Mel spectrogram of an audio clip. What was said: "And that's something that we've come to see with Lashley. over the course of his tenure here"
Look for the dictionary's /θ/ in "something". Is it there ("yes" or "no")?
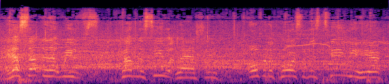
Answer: yes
